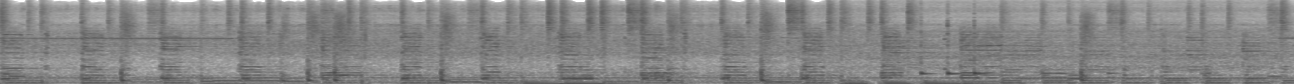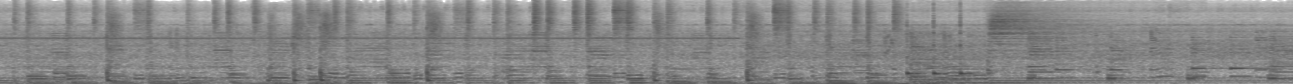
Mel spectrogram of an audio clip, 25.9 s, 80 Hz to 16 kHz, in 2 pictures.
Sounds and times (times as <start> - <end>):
Music: 0.0 - 25.8.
